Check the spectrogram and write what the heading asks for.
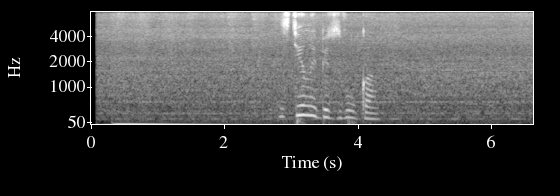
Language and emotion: Russian, sad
